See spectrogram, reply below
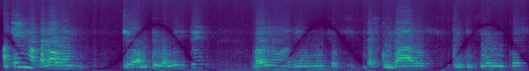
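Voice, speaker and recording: A man teaching words of an old local language, saying each word slowly and loudly and then explaining its meaning. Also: medium pitch, rough recording. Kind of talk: spoken vocabulary lesson.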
